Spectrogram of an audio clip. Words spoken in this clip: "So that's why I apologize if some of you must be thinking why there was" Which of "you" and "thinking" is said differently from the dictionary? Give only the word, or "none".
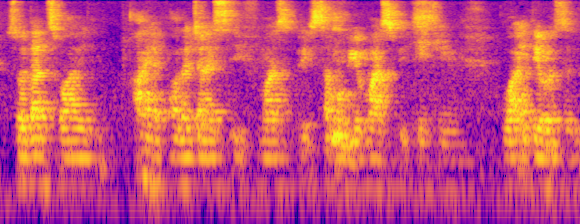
thinking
